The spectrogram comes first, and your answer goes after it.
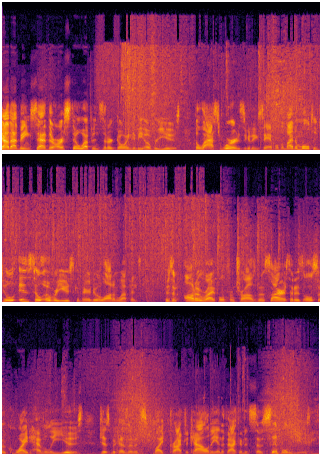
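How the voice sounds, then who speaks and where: Over noticeable background noise, a man speaks with lively intonation. His pace is very fast. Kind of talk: gaming commentary to camera.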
